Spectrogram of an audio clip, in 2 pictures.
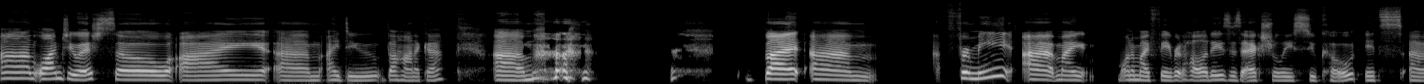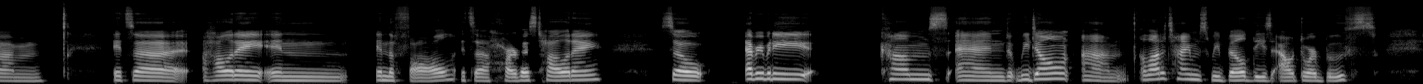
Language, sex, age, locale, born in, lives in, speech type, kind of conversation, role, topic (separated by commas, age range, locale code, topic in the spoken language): English, female, 30-34, en-US, United States, United States, conversation, podcast, guest, How do holidays shape your sense of heritage?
